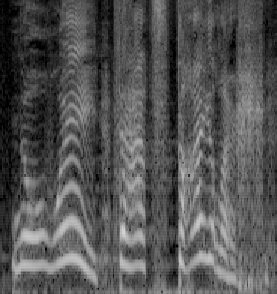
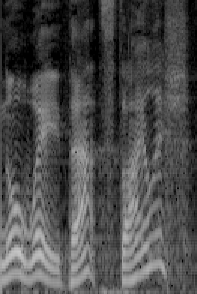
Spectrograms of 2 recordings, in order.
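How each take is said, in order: First: It is said in an impressed, admiring tone. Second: It is said in a dismayed, sarcastic tone. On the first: The work was done well. "she says" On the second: The work was done badly. "instead of saying"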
